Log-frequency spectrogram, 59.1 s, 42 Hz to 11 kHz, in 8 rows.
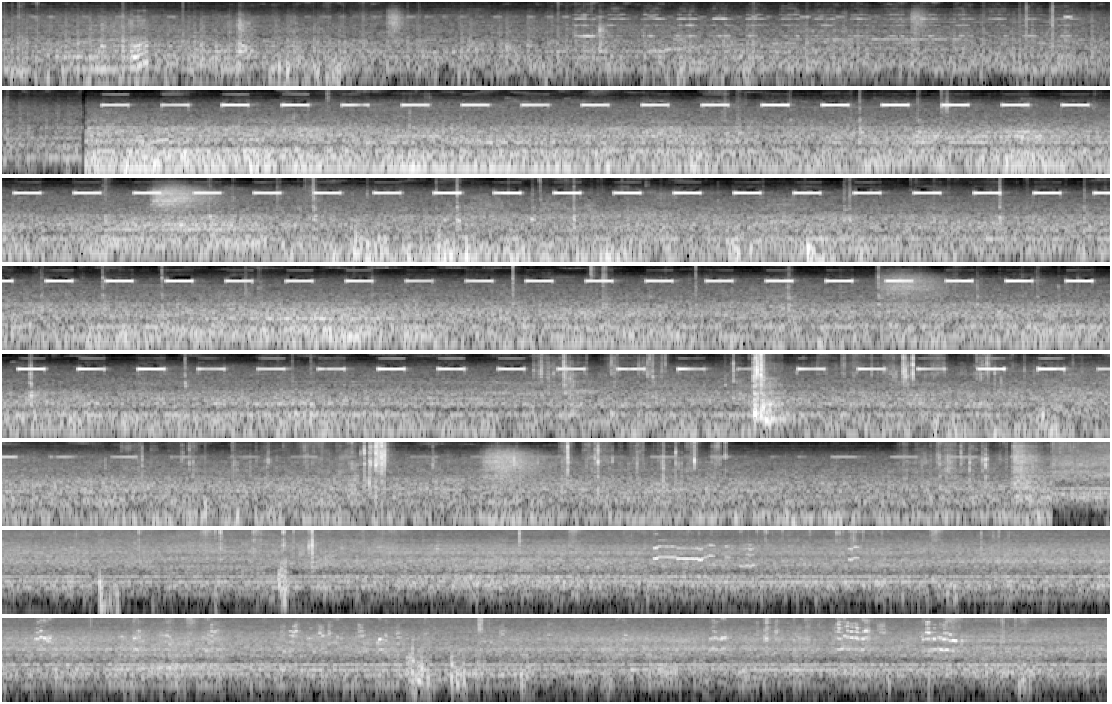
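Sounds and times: high-pitched whine: 0.0 - 11.6
low machinery rumble: 0.0 - 45.6.

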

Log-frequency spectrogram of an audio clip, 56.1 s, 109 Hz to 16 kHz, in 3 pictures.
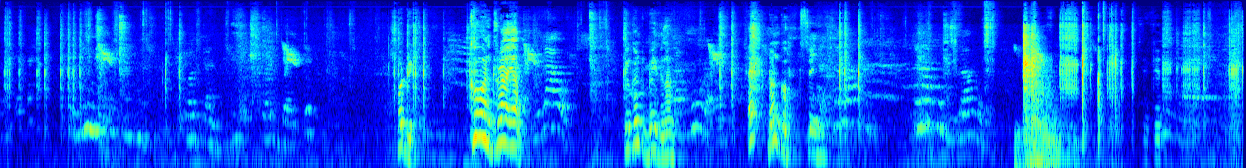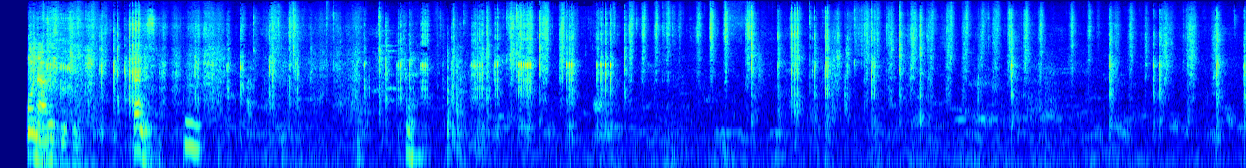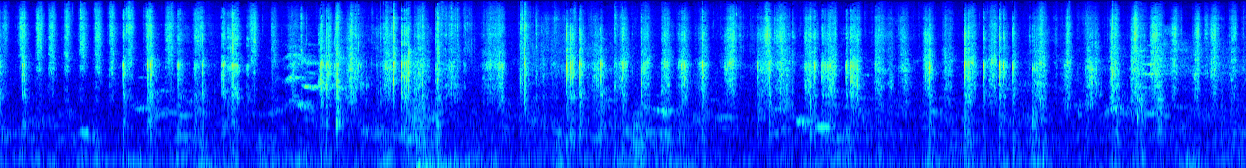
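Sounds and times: hands scrubbing wet fur: 42.2 - 56.0.

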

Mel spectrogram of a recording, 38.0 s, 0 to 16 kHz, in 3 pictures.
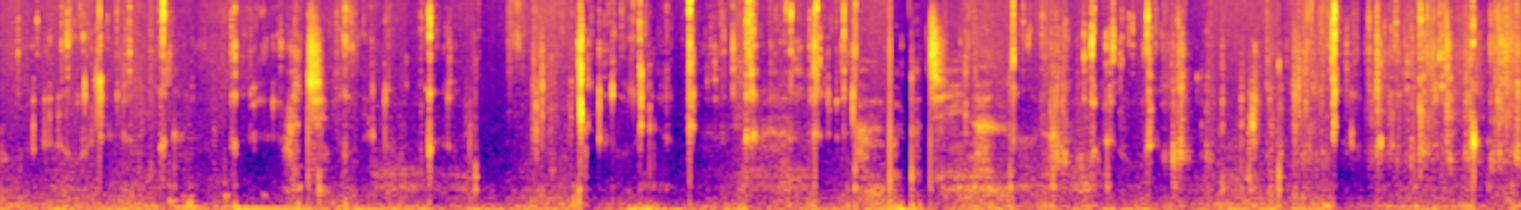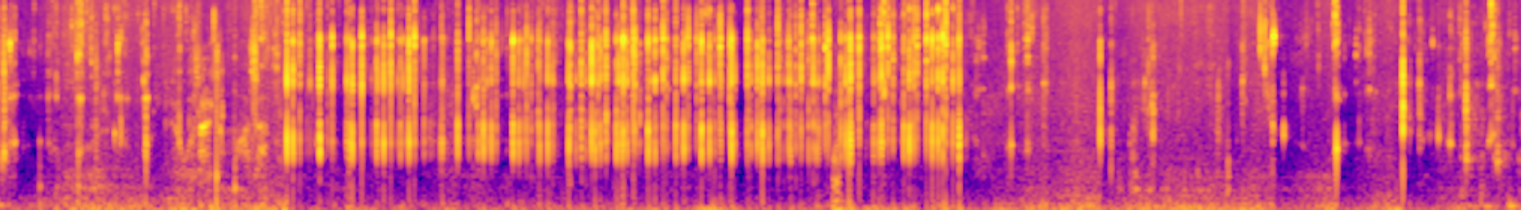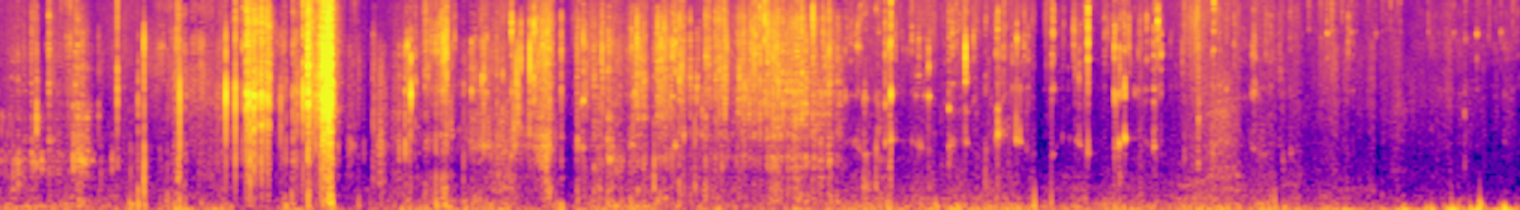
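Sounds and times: gum chewing with crackly clicks: 0.0 - 7.3, 7.9 - 36.8
rummaging: 8.7 - 13.0, 24.8 - 32.5.

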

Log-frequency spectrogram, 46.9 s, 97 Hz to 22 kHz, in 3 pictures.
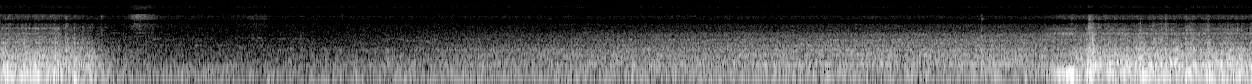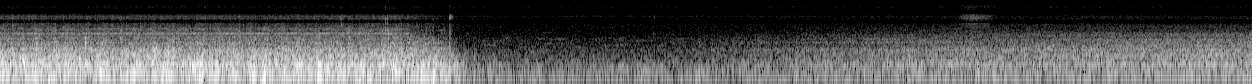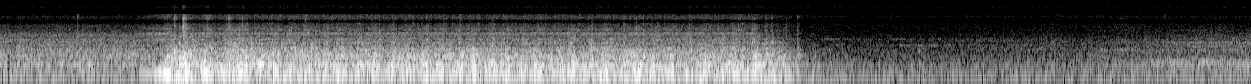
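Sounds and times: washing machine drum whirring: 0.0 - 1.6, 6.6 - 21.6, 28.4 - 41.7.

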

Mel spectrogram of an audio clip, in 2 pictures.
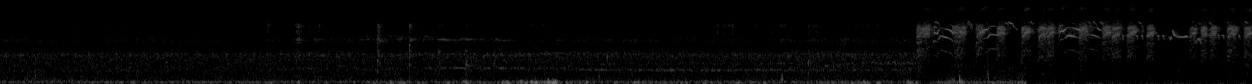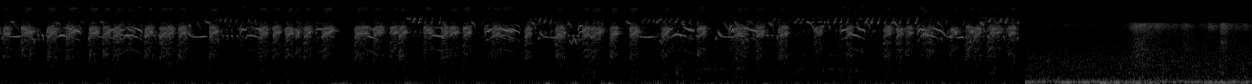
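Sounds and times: small birds chirping: 9.2 - 22.8.

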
